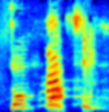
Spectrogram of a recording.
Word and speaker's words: sofá: Sofá. Qual que é, Maria Fernanda? Fá. Fá, ok.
